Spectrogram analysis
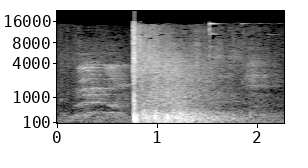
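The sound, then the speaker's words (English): A single sharp gunshot cracks out during a police confrontation with an armed man in a mental health crisis, with shouting voices before it and noisy commotion after. “Drop the gun! He's down. Hey, shots fired.”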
